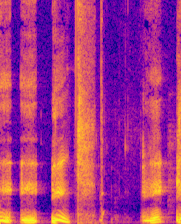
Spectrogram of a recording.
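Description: A person clears their throat several times in quick succession: short, gruff voiced bursts with raspy noise and brief pauses between them, no speech.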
